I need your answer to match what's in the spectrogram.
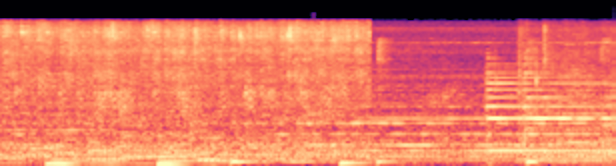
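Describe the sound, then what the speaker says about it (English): Hands being washed with soap under a running tap of warm water, a steady splashing stream with low rumbling tones, continuous and close throughout. "I'm just going to wash my hands really quickly."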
